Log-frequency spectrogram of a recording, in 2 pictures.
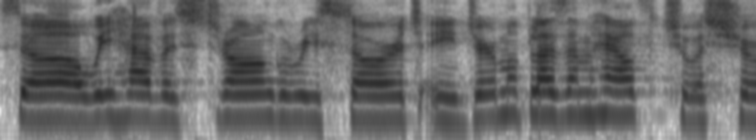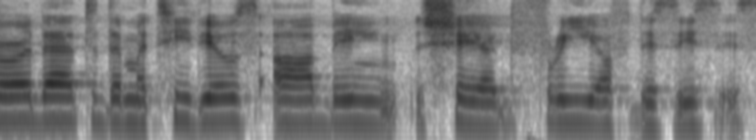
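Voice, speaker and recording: A woman's monotone, flat delivery with hardly any pauses. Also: medium pitch for a woman, fairly slow pace. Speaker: gene bank scientist. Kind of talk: conference presentation. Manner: halting.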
